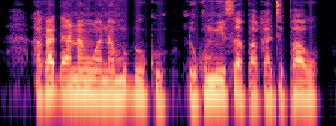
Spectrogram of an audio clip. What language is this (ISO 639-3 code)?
sna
